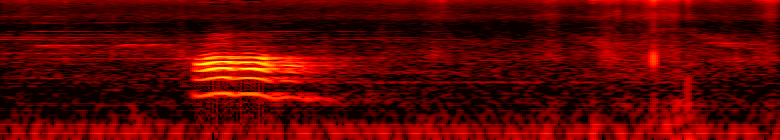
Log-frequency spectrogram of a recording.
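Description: A man speaks loudly on a phone nearby.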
